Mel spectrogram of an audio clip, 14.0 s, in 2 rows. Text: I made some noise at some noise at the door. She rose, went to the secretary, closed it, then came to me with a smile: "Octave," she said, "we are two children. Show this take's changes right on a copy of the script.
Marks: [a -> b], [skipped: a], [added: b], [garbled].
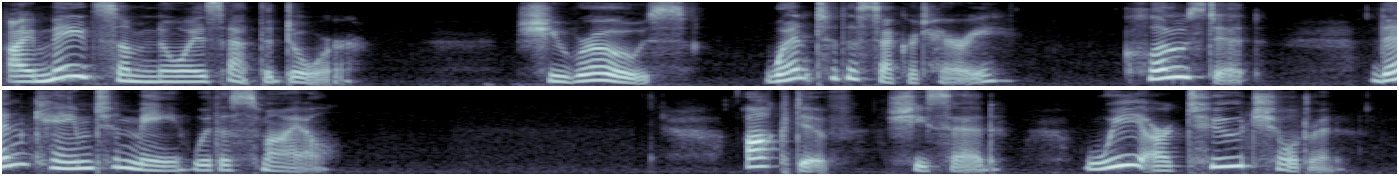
I made some noise at [skipped: some noise at] the door. She rose, went to the secretary, closed it, then came to me with a smile: "Octave," she said, "we are two children.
